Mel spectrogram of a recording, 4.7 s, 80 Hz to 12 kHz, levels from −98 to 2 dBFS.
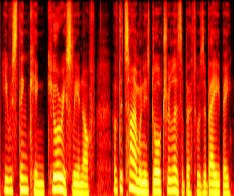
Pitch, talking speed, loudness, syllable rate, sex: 165 Hz, 190 wpm, -17 LUFS, 5.7 syllables/s, female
